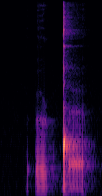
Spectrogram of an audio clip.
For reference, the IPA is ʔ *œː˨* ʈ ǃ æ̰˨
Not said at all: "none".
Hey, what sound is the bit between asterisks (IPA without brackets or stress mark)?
œː˨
